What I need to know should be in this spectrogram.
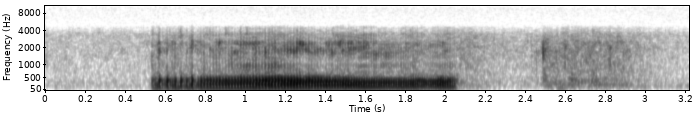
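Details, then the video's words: A single loud, rattling snore lasting about one and a half seconds comes from Ulises the French Bulldog, followed by a fainter breathy exhale and a small click. "Bulldog frances ulises roncando"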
